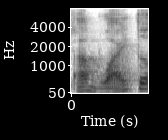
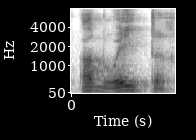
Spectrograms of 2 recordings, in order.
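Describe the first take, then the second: First: The vowel before the 't' sounds like 'ai'. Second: The vowel before the 't' sounds like 'ei'. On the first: The speaker calls it right. "É pronunciado como se fosse Adwaita" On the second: The speaker calls it wrong. "não deve ser pronunciado como Adwaita ... Não existe ei em sânscrito"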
